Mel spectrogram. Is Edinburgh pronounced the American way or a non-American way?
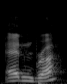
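non-American. Edinburgh is said in a non-American way.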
